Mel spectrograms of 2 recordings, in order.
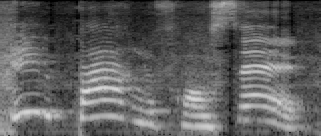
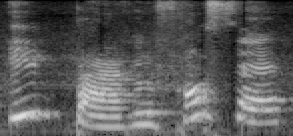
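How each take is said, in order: First: IL PARLE FRANÇAIS slow, asked as a question; question intonation. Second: IL PARLE FRANÇAIS slow, falling at the end; statement intonation. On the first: French teacher demonstrating question tune, "il parle français" slowly asked. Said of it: "estou usando a entonação de question". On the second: French teacher switching to affirmation, "il parle français" slow falling statement. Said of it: "entonação diferente que indica uma afirmação". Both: Shown as a demonstration.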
